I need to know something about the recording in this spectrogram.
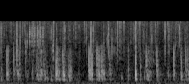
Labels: {"label": "biophony, sea urchins (Echinidae)", "recorder": "SoundTrap 600 or HydroMoth"}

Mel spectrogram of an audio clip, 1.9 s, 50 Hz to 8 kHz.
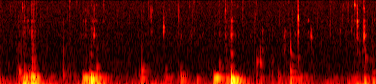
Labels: {"label": "geophony, waves", "recorder": "SoundTrap 300"}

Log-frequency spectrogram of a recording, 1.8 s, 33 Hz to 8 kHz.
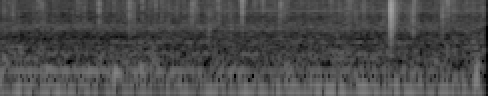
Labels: {"label": "anthrophony, boat engine", "recorder": "SoundTrap 300"}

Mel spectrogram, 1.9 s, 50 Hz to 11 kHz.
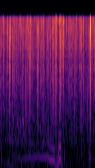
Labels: {"label": "biophony, cascading saw", "recorder": "SoundTrap 600 or HydroMoth"}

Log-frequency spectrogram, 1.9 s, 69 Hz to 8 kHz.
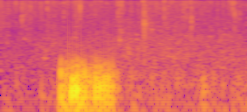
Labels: {"label": "biophony, growl", "recorder": "SoundTrap 500"}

